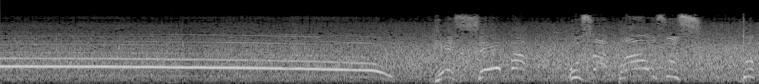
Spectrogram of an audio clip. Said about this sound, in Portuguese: torcedor rival. Está de pé! receba aplauso, receba o nosso aplauso.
